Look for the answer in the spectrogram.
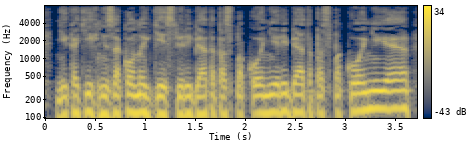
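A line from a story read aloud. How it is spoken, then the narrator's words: Muttering. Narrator (Russian): Сержант Хиггинс бормотал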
